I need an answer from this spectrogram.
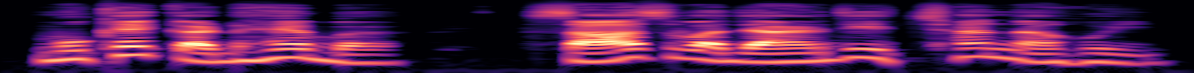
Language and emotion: Sindhi, neutral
